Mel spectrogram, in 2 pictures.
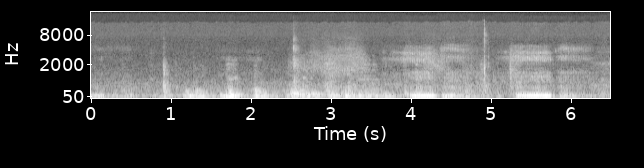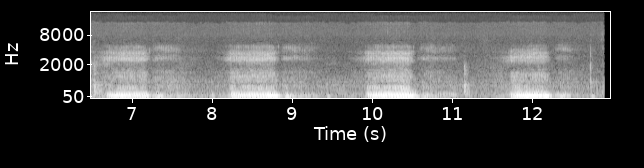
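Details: Chocolate Labrador retriever trying to sleep in his basket late at night: deep, rumbling snores about one every four seconds with quiet breathing between; snoring.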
